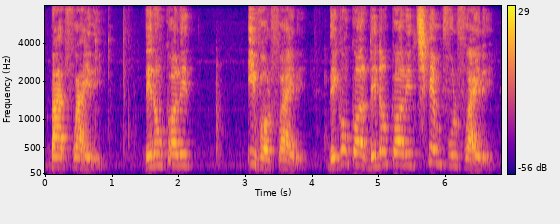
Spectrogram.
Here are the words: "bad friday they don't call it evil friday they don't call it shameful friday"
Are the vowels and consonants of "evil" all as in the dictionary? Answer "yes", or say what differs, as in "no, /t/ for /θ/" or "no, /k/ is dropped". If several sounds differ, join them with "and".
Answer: yes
